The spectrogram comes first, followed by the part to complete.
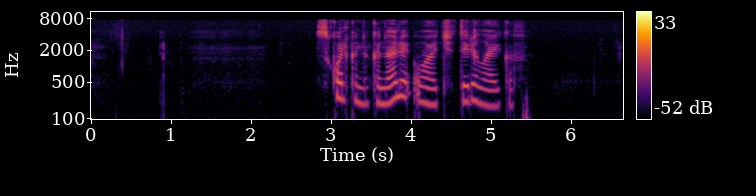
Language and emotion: Russian, neutral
